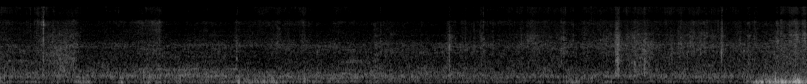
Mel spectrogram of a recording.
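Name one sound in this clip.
Gloved hands scrape and rub at gritty soil.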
